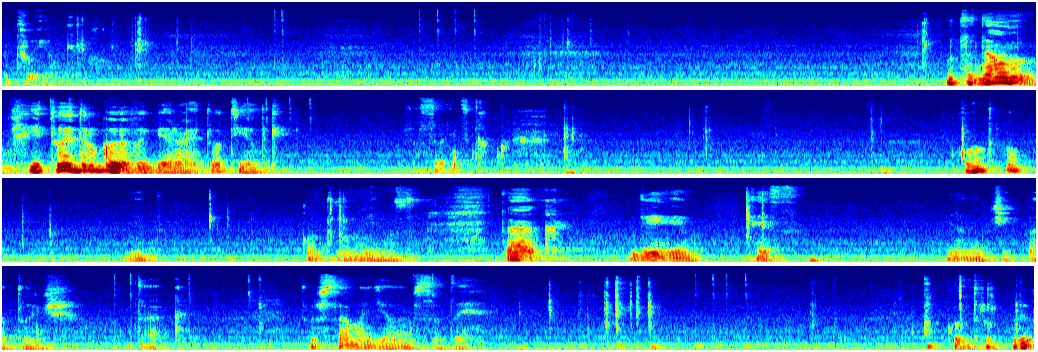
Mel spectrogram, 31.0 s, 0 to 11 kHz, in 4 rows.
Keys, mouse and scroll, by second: 2.4 shift+click, 3.5 shift+click, 3.8 shift+click, 8.5 click, 9.9 click, 10.3 click, 14.2 scroll down 2, 15.4 ctrl+KP_Add, 16.1 ctrl+KP_Add, 17.6 ctrl+KP_Subtract, 25.1-26.8 middle drag, 26.8 click, 28.9 shift+click, 29.1 shift+click.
